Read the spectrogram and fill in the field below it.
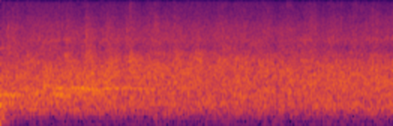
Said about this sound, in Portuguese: E vamos aplaudir ao Senhor Jesus por cada vida que está chegando.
